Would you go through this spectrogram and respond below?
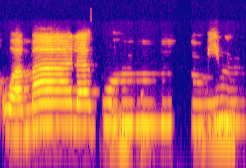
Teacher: Wa ma lakum min nasirin. Mim sukun ketemu dengan mimnya itu juga gunnah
